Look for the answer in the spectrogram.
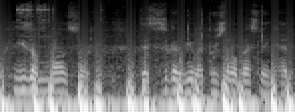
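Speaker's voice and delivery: roaring with thrill, fast; excited shouting. Real, not acted. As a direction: bellow it out like a win. Fighting a big fish.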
